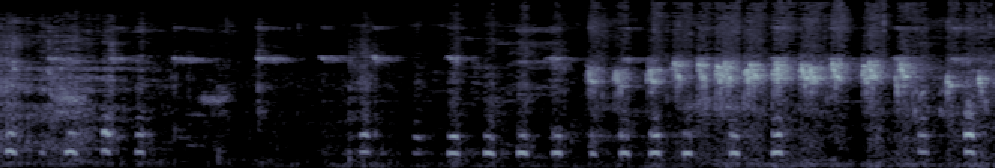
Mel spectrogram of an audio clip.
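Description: Birds calling: a low hooting note repeated about four or five times a second, with a short pause after about a second, joined from about four seconds in by a fast run of high chirps.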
